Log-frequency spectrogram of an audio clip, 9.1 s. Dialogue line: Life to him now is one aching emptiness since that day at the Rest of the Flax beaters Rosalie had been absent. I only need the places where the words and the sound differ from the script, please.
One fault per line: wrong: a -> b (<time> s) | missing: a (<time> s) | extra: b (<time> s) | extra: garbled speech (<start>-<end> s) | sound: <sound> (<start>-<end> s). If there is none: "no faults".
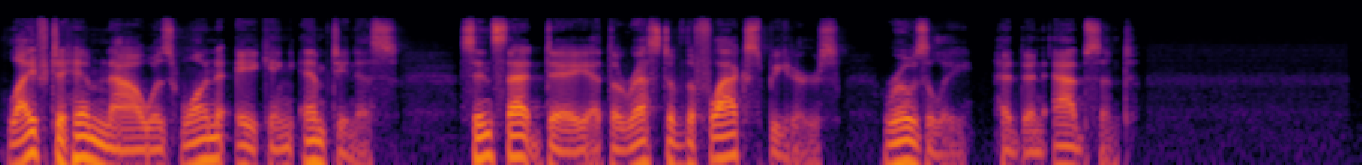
wrong: is -> was (0.9 s)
